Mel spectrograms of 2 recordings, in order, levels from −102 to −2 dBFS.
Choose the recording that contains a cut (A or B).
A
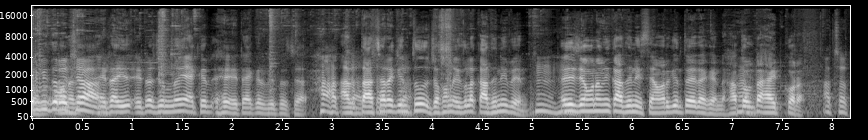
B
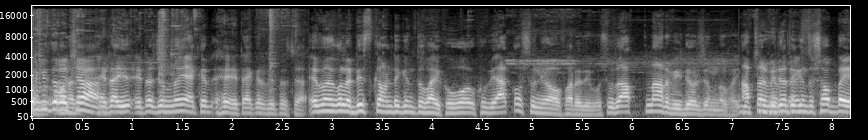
B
